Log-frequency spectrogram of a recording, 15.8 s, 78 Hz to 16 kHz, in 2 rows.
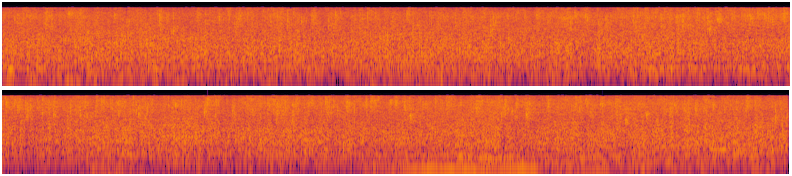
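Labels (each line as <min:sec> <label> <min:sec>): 0:00.0 Quiet thunder rumbles in the background. 0:02.4
0:00.0 Rain pours down very loudly. 0:15.8
0:05.4 Quiet thunder rumbles in the background. 0:08.8
0:11.5 A car is driving past quietly in the background. 0:13.5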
